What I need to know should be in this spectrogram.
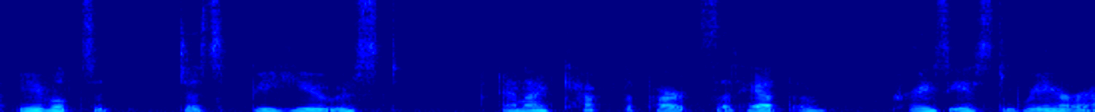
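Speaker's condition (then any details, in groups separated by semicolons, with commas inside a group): No condition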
